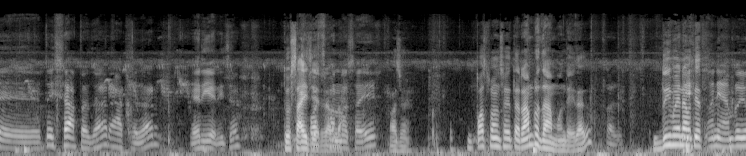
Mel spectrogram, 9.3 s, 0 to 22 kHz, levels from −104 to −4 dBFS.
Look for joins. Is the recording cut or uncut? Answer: uncut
